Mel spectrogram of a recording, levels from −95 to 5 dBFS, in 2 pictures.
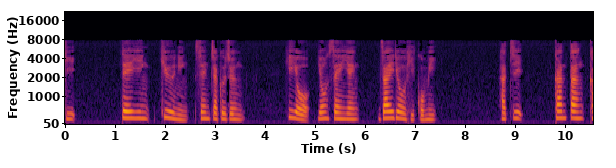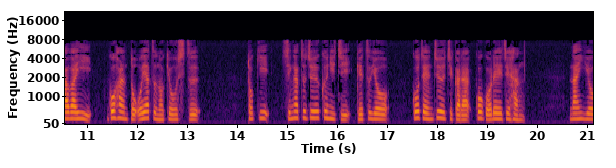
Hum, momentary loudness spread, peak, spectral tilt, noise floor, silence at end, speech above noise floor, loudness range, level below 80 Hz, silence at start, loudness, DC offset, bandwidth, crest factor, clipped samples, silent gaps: none; 12 LU; -8 dBFS; -5 dB/octave; -67 dBFS; 0 s; 41 dB; 5 LU; -74 dBFS; 0 s; -27 LUFS; under 0.1%; 8 kHz; 20 dB; under 0.1%; none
